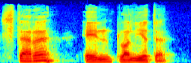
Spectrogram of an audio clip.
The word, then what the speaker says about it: Sterre en planete: So, this program, forgive me if I don't pronounce it correctly, Stere an Planeta. – Planeta? Stare an Planeta, yeah say it one more time. Sterre en planeta. Ah, sterre and Planeta. That's it.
